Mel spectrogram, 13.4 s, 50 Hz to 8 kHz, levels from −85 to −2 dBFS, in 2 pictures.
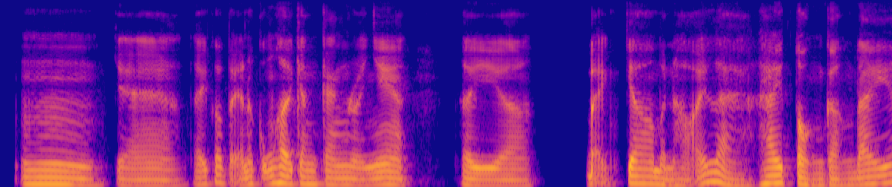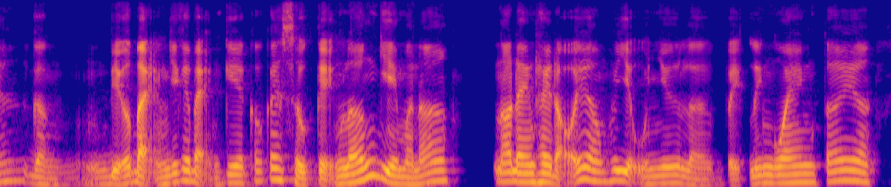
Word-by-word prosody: Ừm, 105 -4 0
chà, 90 -1 -5 0.2
thấy 105 +1 -4
có 130 +2 -5
vẻ 95 - -6
nó 105 - -2
cũng 110 +3 -3
hơi 120 -3 +3
căng 110 -1 -3
căng 100 -2 -3
rồi 90 -2 -3
nha. 100 +1 -1 0.4
Thì, 90 -1 0
ờ, 85 0 -5 0.4
bạn - - -3
cho 115 -2 +1
mình 100 -4 -2
hỏi 90 +8 -4
là 95 - -3
2 120 +3 +3
tuần 100 -7 -2
gần 95 0 -5
đây 110 +5 -1
á, 140 - -4 0.2
gần 95 -3 -5 0.3
giữa 105 - +4
bạn 105 +2 +5
với 135 - +1
cái 160 - +3
bạn 100 - 0
kia 130 +3 +1
có 155 +4 -6
cái 175 +2 0
sự 165 - +1
kiện - - +2
lớn 135 - +5
gì 125 - +6
mà 110 -2 +1
nó 145 +8 +1 0.3
nó 150 - +3
đang 135 -2 +5
thay 140 -1 +5
đổi 165 - +2
hông? 155 -4 +2
Ví 160 -1 +3
dụ - - +3
như 125 +3 0
là 100 -6 -2 0.2
việc 90 +4 -5
liên 125 +1 +2
quan 130 +1 +3
tới, 160 +2 +1
ơ, 150 -3 +1
110 Hz, 240 wpm, -23 LUFS, 95-130 Hz, 0.4 s, gì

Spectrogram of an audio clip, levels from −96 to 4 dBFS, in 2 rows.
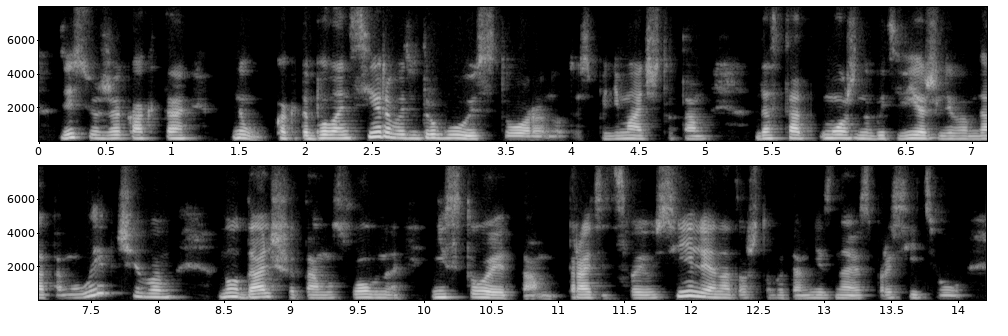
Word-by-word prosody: здесь 235 +1 +1
уже 200 -1 0
как-то, 195 -1 +1 0.3
ну, 205 -4 0
как-то 185 -1 +1
балансировать 205 +5 +4
в 190 - 0
другую 200 -4 +3
сторону. 170 - -2
То 290 - -29
есть - - -17
понимать, 175 +2 -1
что 175 0 -10
там 160 0 -4 0.3
достат 195 +1 +2
можно 200 -3 +2
быть 180 +1 -5
вежливым, 170 -3 +1
да, 170 0 +4
там, 165 0 -11
улыбчивым, 235 - -1 0.3
но 230 +2 +4
дальше 205 -1 +3
там, 165 -2 -3
условно, 175 0 -2 0.2
не 195 +1 +3
стоит 190 -5 +2
там 290 -3 -7
тратить 175 - +1
свои 165 +3 -4
усилия 210 +7 +3
на 175 -1 -1
то, 170 - -9
чтобы, 160 -1 -13
там, 155 0 -6
не 165 - -5
знаю, 160 -1 -2
спросить 165 +3 -11
у, 305 -1 -8
185 Hz, 165 wpm, -23 LUFS, 170-205 Hz, 0.3 s, балансировать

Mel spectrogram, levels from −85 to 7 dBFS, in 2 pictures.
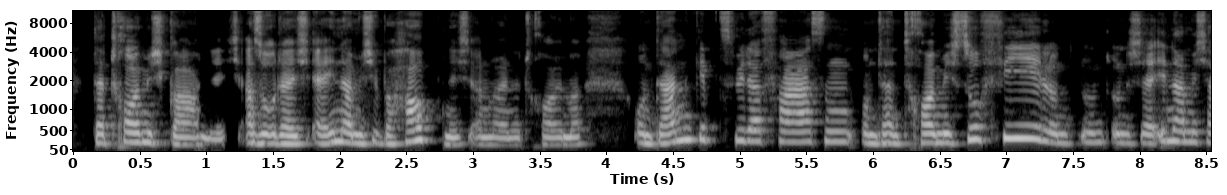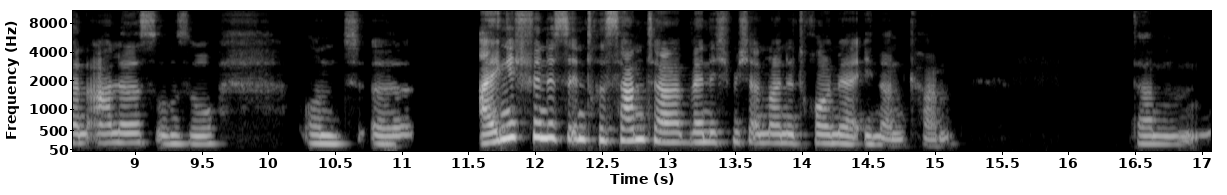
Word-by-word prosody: da 210 - +2
träume 225 +1 +1
ich 215 0 -1
gar 170 -2 0
nicht, 155 +5 -6
also, 210 -1 +3
oder 195 -1 +3
ich 185 0 0
erinnere 220 +2 +2
mich 195 -1 +1
überhaupt 235 +4 0
nicht 170 0 -3
an 170 0 -3
meine 165 -1 -5
Träume. 170 +1 -5 0.4
Und 200 -3 -2
dann 230 +8 +3
gibt's 285 -1 -7
wieder 250 -1 -1
Phasen 235 -1 -1
und 205 -1 -4
dann 205 -3 -1
träume 215 +1 +1
ich 200 -1 -3
so 290 +3 +2
viel 315 -4 +2
und 205 -2 -5
und 225 +1 -8
und 210 - -3
ich 200 - -8
erinnere 235 +4 0
mich 230 -1 -5
an 210 0 -1
alles 215 +1 -1
und 190 0 -3
so. 190 0 -5 0.6
Und, 190 -1 -2
äh, 185 -2 -2 0.6
eigentlich 295 +12 +8
finde 330 -1 +8
ich 310 - 0
es - - +1
interessanter, 265 -5 +3
wenn 225 0 0
ich 230 +1 -7
mich 230 0 -6
an 210 - -2
meine 210 -1 -1
Träume 205 -1 -2
erinnern 180 -6 -4
kann. - - -12 1.3
Dann 185 - -5
215 Hz, 185 wpm, -24 LUFS, 190-240 Hz, 1.3 s, eigentlich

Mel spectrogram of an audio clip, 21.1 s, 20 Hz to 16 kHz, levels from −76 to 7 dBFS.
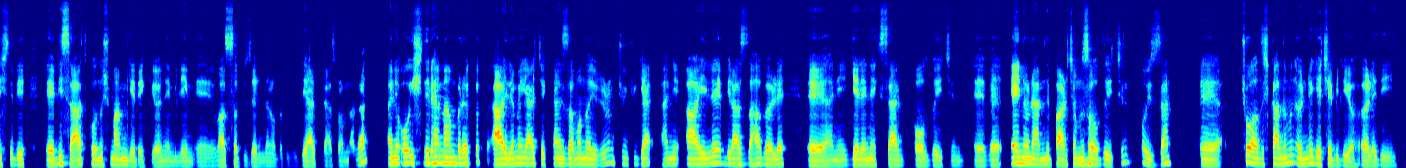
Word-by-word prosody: işte, 115 0 -5
bir, 115 -1 -1 0.3
eee, 100 +1 +2
1 135 - +3
saat 115 -4 +3
konuşmam 110 0 -1
gerekiyor. 85 -1 -4
Ne 95 -2 -9
bileyim, 90 -1 -9
eee, 85 -1 -11
WhatsApp 95 +1 -3
üzerinden 85 -1 -9
olabilir, 85 +1 -19
diğer 85 -1 -1
platformlardan. 95 - -5 0.3
Hani, 125 +1 +4
o 135 +2 +3
işleri 140 -1 +2
hemen 135 -1 +3
bırakıp 130 +4 0 0.2
aileme 120 +2 +6
gerçekten 125 0 -1
zaman 120 0 +1
ayırıyorum. 115 +5 -3
Çünkü 125 -2 -13
ger 125 0 -1
hani, 120 +1 -4
aile 120 +3 +2
biraz 120 -2 0
daha, 120 0 0
böyle, 115 0 +1 0.3
eee, 100 -2 +4
hani, 105 +1 -6
geleneksel 110 -2 +1
olduğu 100 0 -2
için, 95 0 -10
eee, 95 +1 -4
ve 105 0 -2
en 135 0 +8
önemli 115 -2 +2
parçamız 115 +3 +1
olduğu 115 -1 +2
için 145 - -7
o 140 -4 -2
yüzden, 120 +7 -3 0.5
eee, 110 -2 +1 0.3
çoğu 160 -3 +6
alışkanlığımın 125 +3 +1
önüne 120 +1 +1
geçebiliyor. 105 -7 -1
Öyle 95 +1 0
diyeyim. 90 -3 -9
115 Hz, 150 wpm, -24 LUFS, 100-125 Hz, 0.5 s, en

